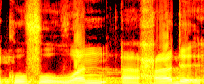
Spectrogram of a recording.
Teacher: تنوین کے بعد حروف حلقی حمزہ آ گیا ہے، تو لہذا یہاں پر غنہ نہیں ہوگا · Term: اظہار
